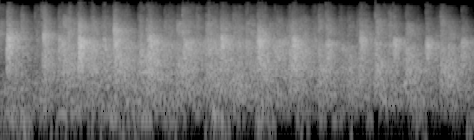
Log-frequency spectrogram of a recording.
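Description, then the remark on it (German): A crowd applauds steadily to welcome a guest speaker, many hands clapping in a dense, crackling wash with slight rhythmic swells, fairly loud and sustained with no voices over it. “Lasst sie uns aber herzlich begrüßen mit einem kleinen Applaus.”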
